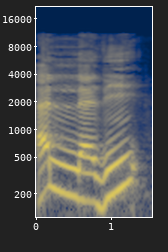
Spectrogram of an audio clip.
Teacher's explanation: Alladzi, lamnya la, zi, zal, ujung lidah mengenai ujung gigi siri atas. Alladzi, yu-nya dimonyongkan.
